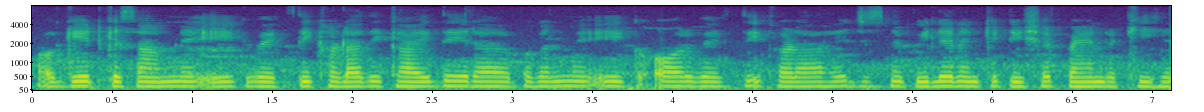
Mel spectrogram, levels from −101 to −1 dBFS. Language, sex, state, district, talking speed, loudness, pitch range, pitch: Hindi, female, Jharkhand, Sahebganj, 225 wpm, -15 LUFS, 160-170 Hz, 165 Hz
